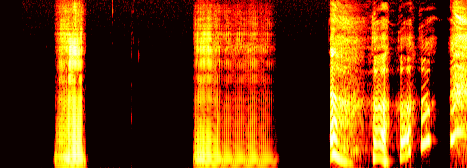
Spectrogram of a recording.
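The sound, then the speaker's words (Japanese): A voice imitates farting: a short buzzy blurt, a longer droning raspberry that sags in pitch, then a quick string of sputtering toots, all loud with silent gaps between. “おばさんのおなら、外に漏れないように全部吸い込むの。”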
